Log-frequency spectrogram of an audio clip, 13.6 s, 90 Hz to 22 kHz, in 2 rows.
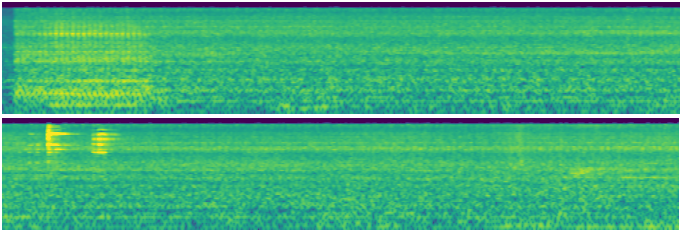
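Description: Mercedes ML 350 CDI's V6 diesel engine idling steadily, with two sharp clicks about halfway through.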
